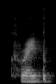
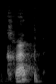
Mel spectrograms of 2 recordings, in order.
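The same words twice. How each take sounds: First: It is said with an American pronunciation. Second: It is said with an attempted French pronunciation. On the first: "So I'll just say it the American way" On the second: "I can't ever pronounce it perfectly the French way"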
